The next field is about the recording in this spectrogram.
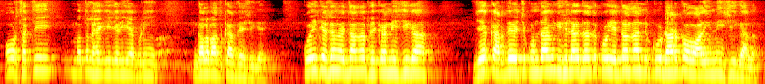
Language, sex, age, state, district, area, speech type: Punjabi, male, 60+, Punjab, Bathinda, urban, spontaneous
